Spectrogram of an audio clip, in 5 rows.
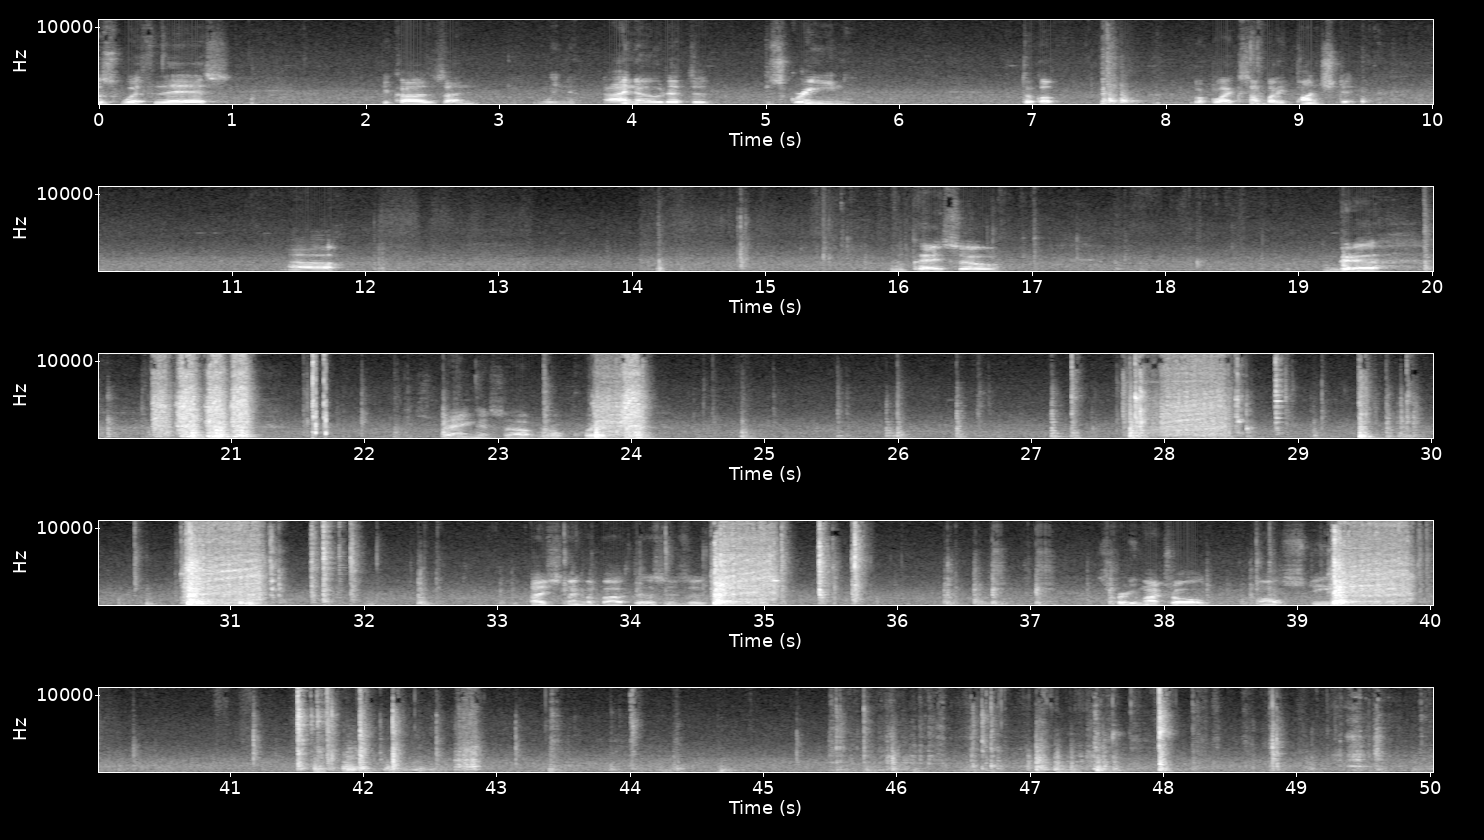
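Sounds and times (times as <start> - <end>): clicks and knocks of parts: 21.6 - 21.8, 28.5 - 33.2, 35.1 - 37.2, 41.2 - 42.8
power drill running in bursts: 27.8 - 28.6, 30.6 - 31.4, 34.6 - 35.2, 39.2 - 40.0
clatter of parts being handled: 31.3 - 32.1.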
